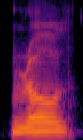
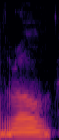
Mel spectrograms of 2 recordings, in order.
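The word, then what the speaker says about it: rôl: rhol R with an O with an O with an roof over it and an L, r o l, roll. It's roll and l r o l e in English.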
